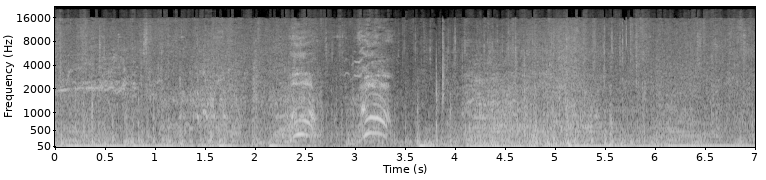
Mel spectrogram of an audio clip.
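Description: Horses whinny twice in quick succession, loud and close, over a constant rumble of water and wind, in the video game Red Dead Redemption 2, aboard a boat taking on water.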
